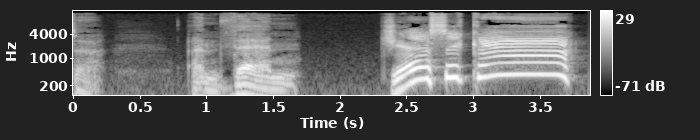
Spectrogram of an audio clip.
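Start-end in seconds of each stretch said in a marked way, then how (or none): 2.3-3.8 long, high, loud call of a name; calling down from balcony. A narrator's reading. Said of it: "her mum shouted from the balcony".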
